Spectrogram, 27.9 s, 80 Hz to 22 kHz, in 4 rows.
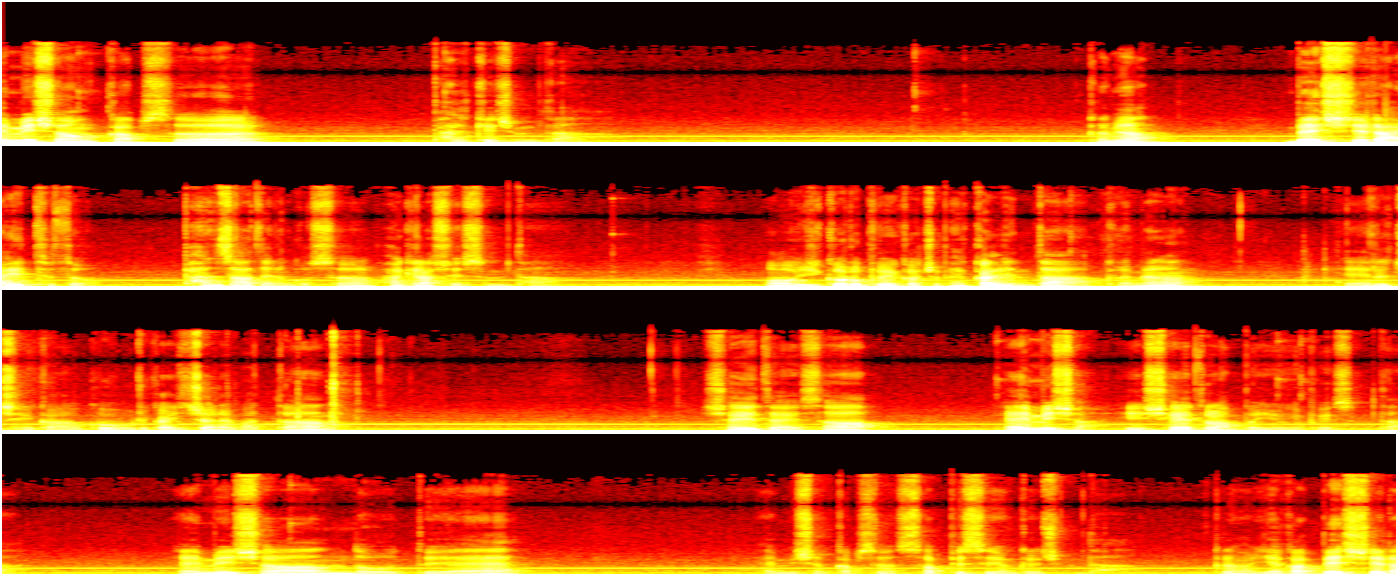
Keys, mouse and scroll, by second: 0.4 click, 10.1-12.2 middle drag, 12.2 click, 13.6 Delete, 15.5 shift+a, 22.4 click.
